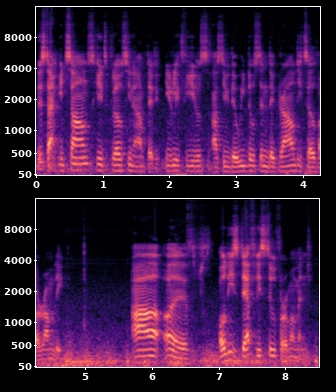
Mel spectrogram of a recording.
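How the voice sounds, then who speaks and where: A man reads a horror game's story aloud in a medium-pitched voice. He narrates in the first person with dramatic expression, slipping into casual asides. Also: moderate pace, noisy background. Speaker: let's player reading a game aloud.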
